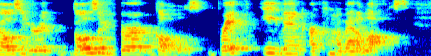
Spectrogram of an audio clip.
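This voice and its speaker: Audible room echo carries the voice of a woman with an American accent and medium pitch, speaking at a fairly slow pace with ordinary pitch variation. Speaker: tax and bookkeeping professional hosting a business webinar. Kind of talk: webinar presentation.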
